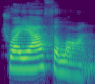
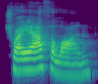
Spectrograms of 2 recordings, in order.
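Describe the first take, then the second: First: A small uh sound separates th and L. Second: The same.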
